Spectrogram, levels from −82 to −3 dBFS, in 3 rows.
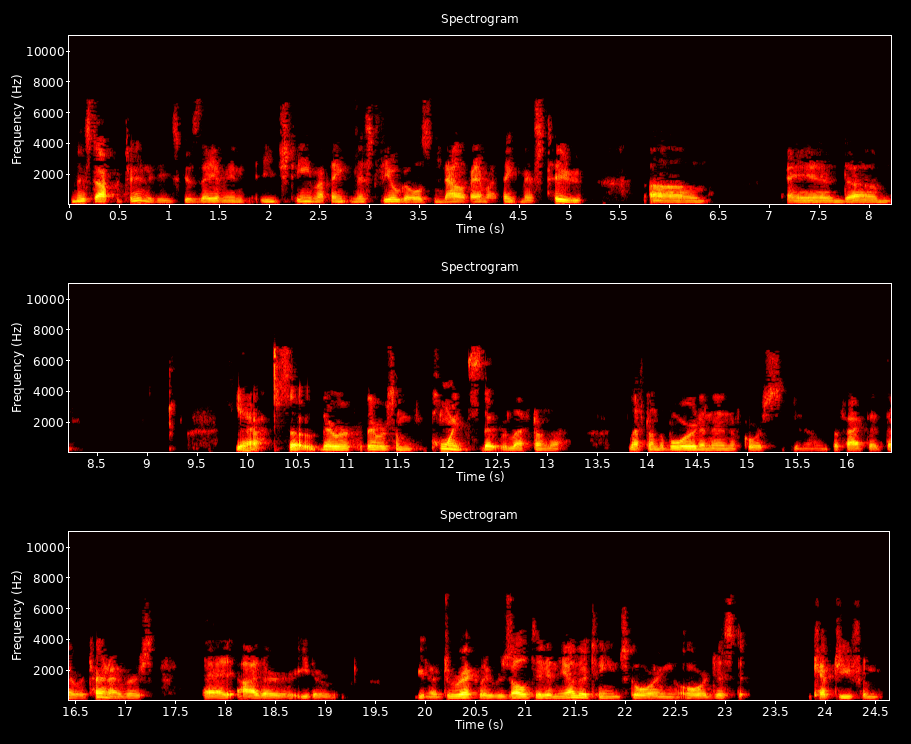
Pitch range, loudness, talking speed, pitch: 90-105 Hz, -29 LUFS, 165 wpm, 95 Hz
